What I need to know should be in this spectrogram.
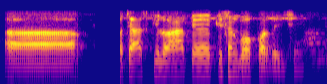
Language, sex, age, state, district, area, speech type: Maithili, male, 30-45, Bihar, Sitamarhi, urban, conversation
